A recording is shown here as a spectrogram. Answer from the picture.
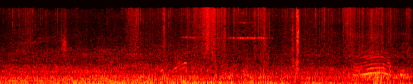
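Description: Plastic carrier bags crinkling and rustling as they are pulled open by hand, over a steady low rumble. A voice is heard briefly near the end.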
